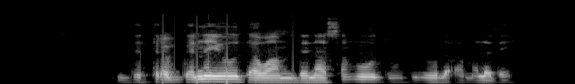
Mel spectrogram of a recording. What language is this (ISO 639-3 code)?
pus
